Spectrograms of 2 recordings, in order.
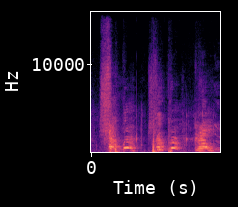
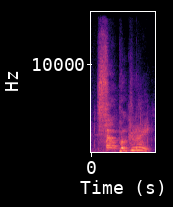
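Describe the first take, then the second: First: High squeal of delight; squealing excitedly. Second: Said in the usual way. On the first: Shown as a demonstration. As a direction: squeal it, overjoyed. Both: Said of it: "repeats it higher".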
